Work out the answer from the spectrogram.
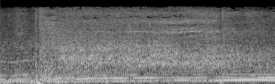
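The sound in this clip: Rally cars race and skid at a rally, with a continuous roar of engines and a high, wavering squeal of tires throughout. The sound is loud and steady, with no voices.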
